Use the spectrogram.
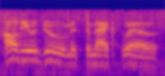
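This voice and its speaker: An actor playing an aging, hammy out-of-work actor in a 1940s radio comedy, pompous, eager and formal. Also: male voice, medium pitch, lively intonation, unhurried, lightly acted. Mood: eager, self-promoting. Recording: noisy, dull 1940s radio recording.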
